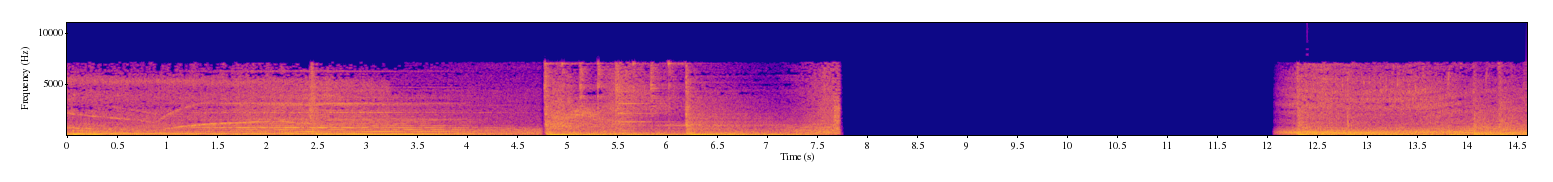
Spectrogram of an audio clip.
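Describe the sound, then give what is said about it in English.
Sirens of emergency vehicles, including fire trucks, dispatched by Yellowknife Tower for a plane coming in to land on one engine, wail over a loud, rumbling engine, their pitch sweeping up and down. The sound cuts out to silence for several seconds, then heavy engine noise returns. “The Yellowknife Tower dispatches emergency vehicles just in case.”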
